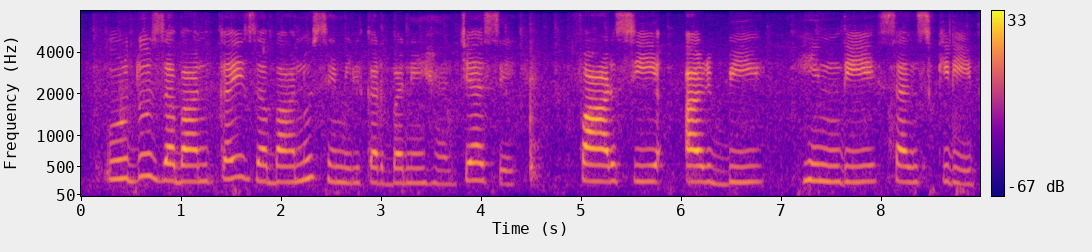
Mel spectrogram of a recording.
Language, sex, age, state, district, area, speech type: Urdu, female, 18-30, Bihar, Madhubani, rural, spontaneous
